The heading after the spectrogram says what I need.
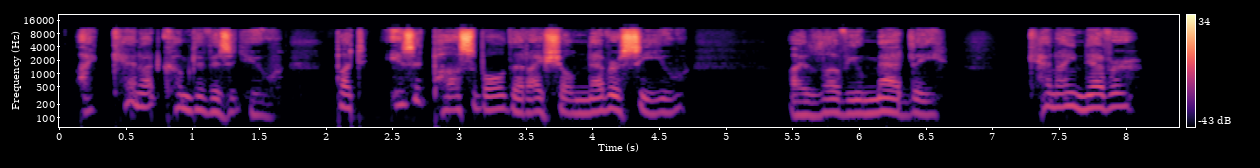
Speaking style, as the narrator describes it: Anatole had taken her hand and said in a tender voice

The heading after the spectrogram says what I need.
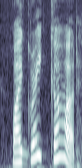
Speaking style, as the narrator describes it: the foreman exclaimed

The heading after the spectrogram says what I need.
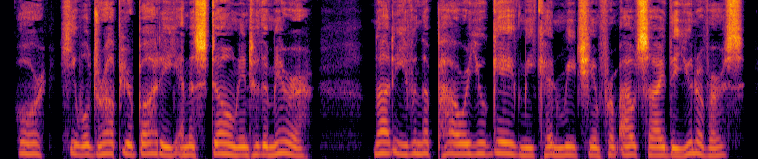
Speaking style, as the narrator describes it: she urged anxiously

